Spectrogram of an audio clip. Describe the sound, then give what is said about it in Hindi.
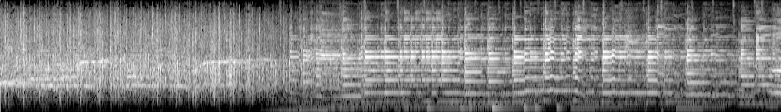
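Loud, dense audience applause welcomes a singer on stage. The steady clapping continues throughout, and instrumental music enters partway through and carries on beneath it. “एगो हम कहब कि जोरदार ताली से स्वागत करी”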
